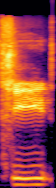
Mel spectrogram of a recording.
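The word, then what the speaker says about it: χ: as a browser game, which was just called Kingdom Hearts Key CHI with it's Latin X is pronounced key.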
